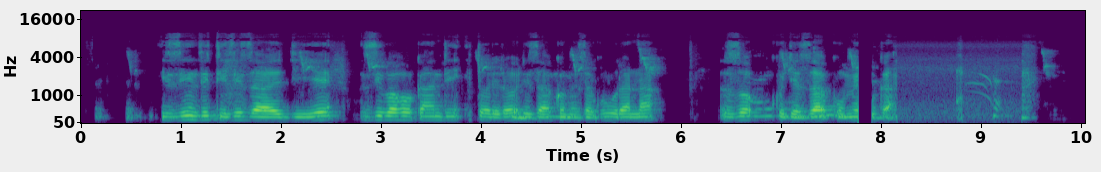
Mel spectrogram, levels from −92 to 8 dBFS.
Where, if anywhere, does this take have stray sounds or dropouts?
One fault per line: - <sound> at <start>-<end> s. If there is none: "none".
- dropout at 7.8-7.9 s
- cough at 8.7-9.4 s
